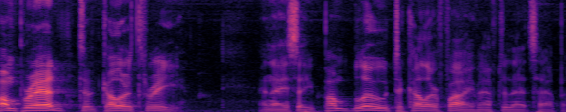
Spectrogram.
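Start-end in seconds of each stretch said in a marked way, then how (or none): 0.0-1.8 very loud, stern, authoritarian tone. The speaker demonstrates how they give an instruction, in a very authoritarian voice. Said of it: "I say this in a very authoritarian voice".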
